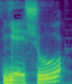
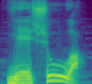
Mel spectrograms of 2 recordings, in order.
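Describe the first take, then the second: First: The final guttural consonant is pronounced strongly. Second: A short extra vowel comes before the final sound. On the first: "with the final guttural strongly pronounced" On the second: "with a helping vowel to help pronounce the ah"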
